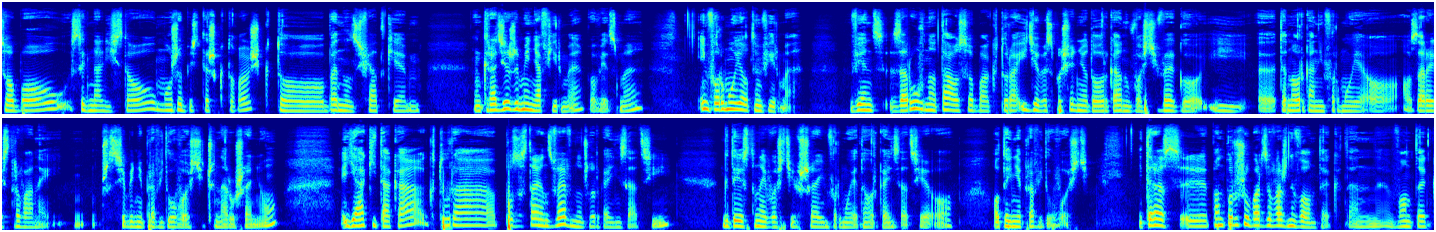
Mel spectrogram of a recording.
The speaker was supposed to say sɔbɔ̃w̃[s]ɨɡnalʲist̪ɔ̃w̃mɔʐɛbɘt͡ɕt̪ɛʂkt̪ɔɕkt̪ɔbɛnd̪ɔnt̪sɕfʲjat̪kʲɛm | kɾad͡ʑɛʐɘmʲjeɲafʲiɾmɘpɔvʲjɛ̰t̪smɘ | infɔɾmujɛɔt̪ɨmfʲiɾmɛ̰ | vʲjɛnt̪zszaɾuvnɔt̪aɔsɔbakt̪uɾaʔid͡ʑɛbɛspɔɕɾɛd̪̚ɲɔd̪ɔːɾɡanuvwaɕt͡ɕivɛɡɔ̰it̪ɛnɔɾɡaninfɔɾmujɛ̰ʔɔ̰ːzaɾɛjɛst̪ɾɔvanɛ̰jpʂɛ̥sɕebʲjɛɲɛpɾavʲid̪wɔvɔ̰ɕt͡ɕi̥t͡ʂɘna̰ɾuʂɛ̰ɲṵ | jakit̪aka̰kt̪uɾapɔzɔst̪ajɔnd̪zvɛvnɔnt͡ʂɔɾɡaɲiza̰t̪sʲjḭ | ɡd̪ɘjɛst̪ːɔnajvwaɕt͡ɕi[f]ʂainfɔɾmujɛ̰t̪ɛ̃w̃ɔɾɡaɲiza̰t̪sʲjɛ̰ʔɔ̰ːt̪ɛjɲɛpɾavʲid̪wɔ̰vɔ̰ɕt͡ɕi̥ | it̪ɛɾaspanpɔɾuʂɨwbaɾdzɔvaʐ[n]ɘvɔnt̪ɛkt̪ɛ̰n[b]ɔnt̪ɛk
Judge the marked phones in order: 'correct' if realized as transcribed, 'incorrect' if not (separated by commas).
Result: correct, correct, correct, incorrect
